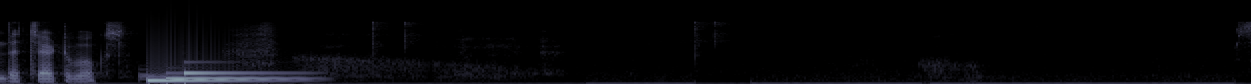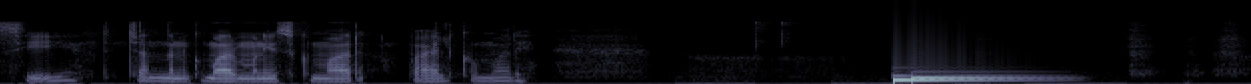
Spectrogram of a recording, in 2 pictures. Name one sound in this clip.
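A computer alert chime sounds twice.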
